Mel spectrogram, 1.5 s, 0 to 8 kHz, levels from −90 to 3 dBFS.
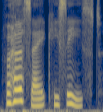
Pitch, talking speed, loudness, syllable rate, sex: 225 Hz, 195 wpm, -16 LUFS, 4.0 syllables/s, female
